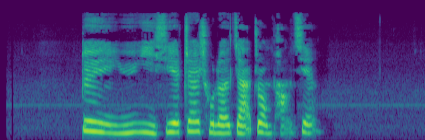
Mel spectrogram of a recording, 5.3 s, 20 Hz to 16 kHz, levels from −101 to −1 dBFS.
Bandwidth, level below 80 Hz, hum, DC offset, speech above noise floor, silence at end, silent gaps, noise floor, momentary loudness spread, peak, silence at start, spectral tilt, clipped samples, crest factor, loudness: 11.5 kHz; -78 dBFS; none; under 0.1%; 43 dB; 1.4 s; none; -64 dBFS; 7 LU; -6 dBFS; 1 s; -4 dB/octave; under 0.1%; 18 dB; -22 LUFS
